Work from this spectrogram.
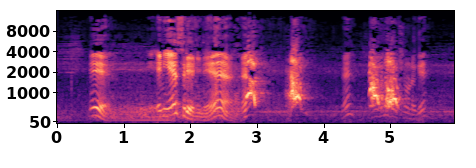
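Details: Chihuahua kept as a pet, with wavering yelps and whines running into a string of short high barks, irregularly spaced, while a person talks alongside.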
